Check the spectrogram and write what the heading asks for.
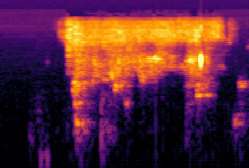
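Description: A steady rushing hiss, like water running, coming in about half a second in and lasting about a second and a half, with faint low sounds beneath it.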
